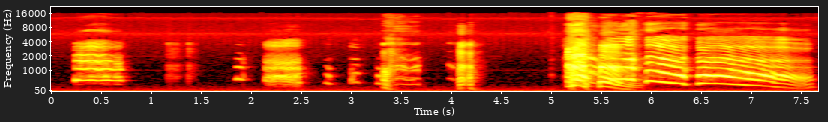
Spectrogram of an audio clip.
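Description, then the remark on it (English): Someone clears their throat: several short, croaky hacks separated by pauses, building into louder, longer strained rasping noises near the end. “Oh, something in my throat.”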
